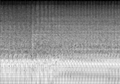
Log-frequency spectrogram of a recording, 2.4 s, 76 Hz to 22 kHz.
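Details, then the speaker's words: 1995 Acura Integra LS, turbo B18 built motor, aftermarket cams, eBay turbo: loud uneven lumpy idle, misfire; a plug boot wasn't fully seated. "That one's good. Those two cylinders. First one. That's 100% dead."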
